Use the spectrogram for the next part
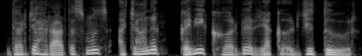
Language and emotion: Kashmiri, fearful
